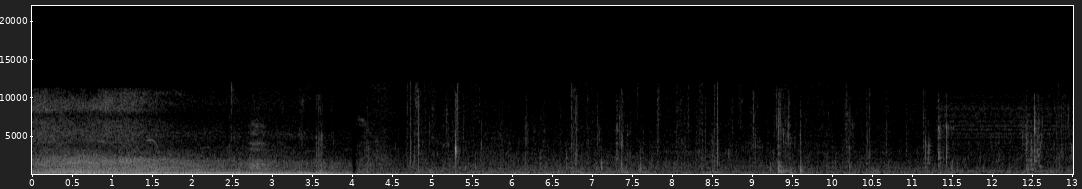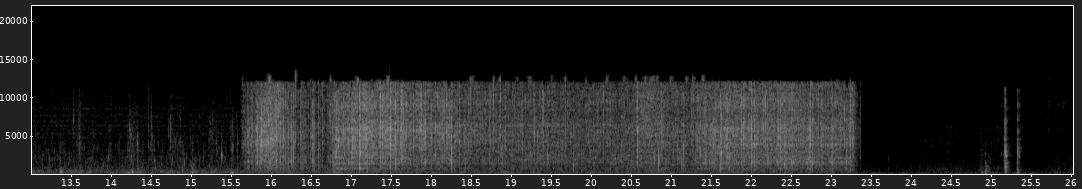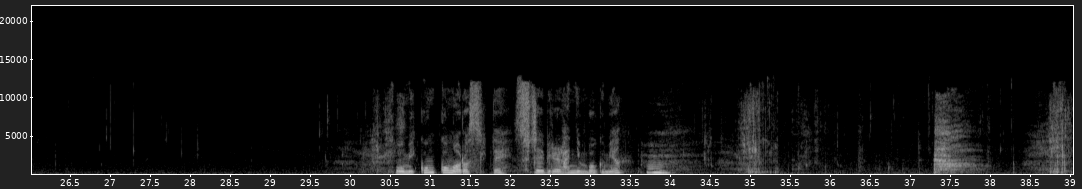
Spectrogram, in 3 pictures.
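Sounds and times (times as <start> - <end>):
leaf sizzling in oil: 11.2 - 23.4.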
